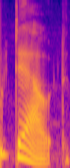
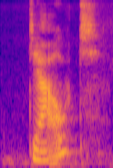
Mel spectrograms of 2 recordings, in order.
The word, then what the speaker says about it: doubt: it's a silent B another silent be in doubt doubt and a W is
